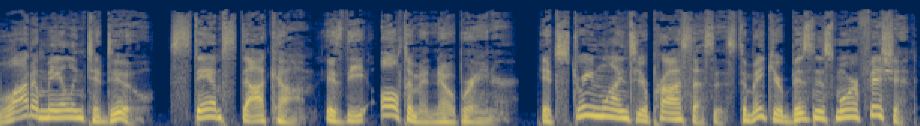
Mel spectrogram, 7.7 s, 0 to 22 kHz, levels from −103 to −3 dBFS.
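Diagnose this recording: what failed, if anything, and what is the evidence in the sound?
Nothing in this speech recording points to a failure at any stage of the chain. No stage, from the wiring through to playback, leaves an audible trace.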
